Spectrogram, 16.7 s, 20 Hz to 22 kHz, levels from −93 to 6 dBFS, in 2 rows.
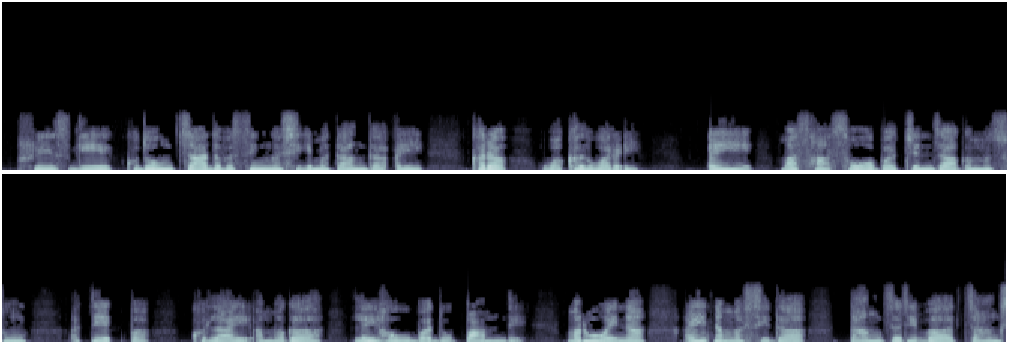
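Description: Speech, with no technical fault to be heard. It carries the sound of an AMR wideband (HD Voice) path at 12.65 kbit/s, which keeps the speech clear while limiting the band to about 7 kHz, with the region above 6.4 kHz filled in by shaped noise and only light coding damage.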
